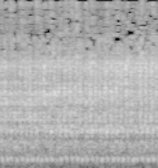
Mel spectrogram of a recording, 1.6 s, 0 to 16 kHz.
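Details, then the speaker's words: 2013 Kawasaki Ninja RR two-stroke, used bike being checked: idle with heavy rough low knock under rattly top-end clatter; worn piston, worn cylinder block liner and crankshaft bearings. "di sini sudah terdengar sekali yang pertama suara piston yang kedua suara silinder blok linernya sudah aus dan yang paling parah suara askruknya juga sudah kena"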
